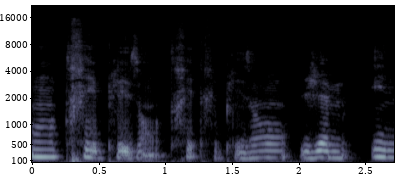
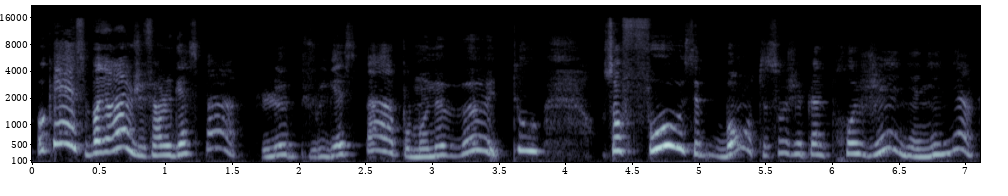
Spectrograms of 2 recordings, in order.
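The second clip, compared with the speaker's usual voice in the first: self-talk quote; 6 semitones higher, 4 dB louder than usual. Retold or imitated. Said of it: "je me suis dit".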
